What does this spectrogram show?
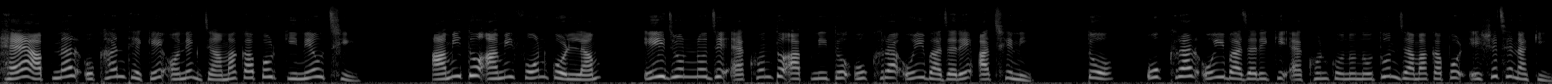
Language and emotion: Bengali, neutral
